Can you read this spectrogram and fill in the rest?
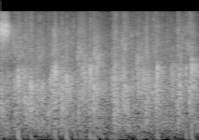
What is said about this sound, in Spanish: Dele ese fuerte aplauso al Rey de Reyes.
